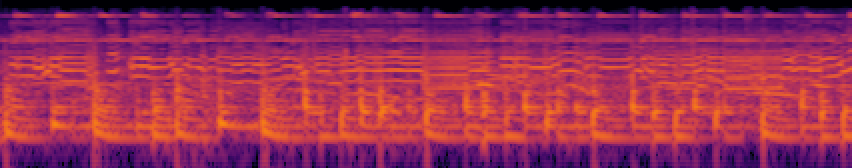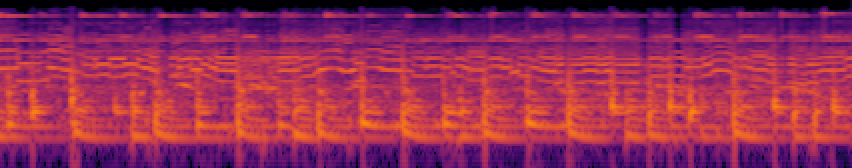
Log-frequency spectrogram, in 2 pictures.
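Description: Traditional Muay Thai fight music (sarama): a wavering, reedy pi java melody over a steady drum beat, played through the round.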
